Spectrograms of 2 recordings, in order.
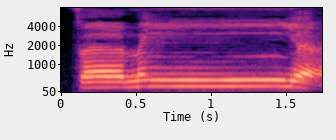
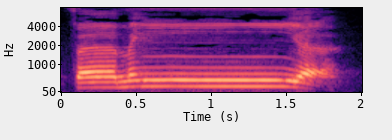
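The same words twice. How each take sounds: No difference in how they are said.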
